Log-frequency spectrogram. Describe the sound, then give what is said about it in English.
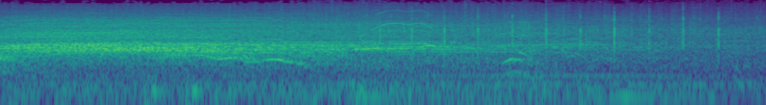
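A large concert crowd applauds and cheers loudly for the show's crew, with whistles rising over the roar, then the noise thins out until only scattered individual claps remain. “So let's hear it for the best crew on the planet.”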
